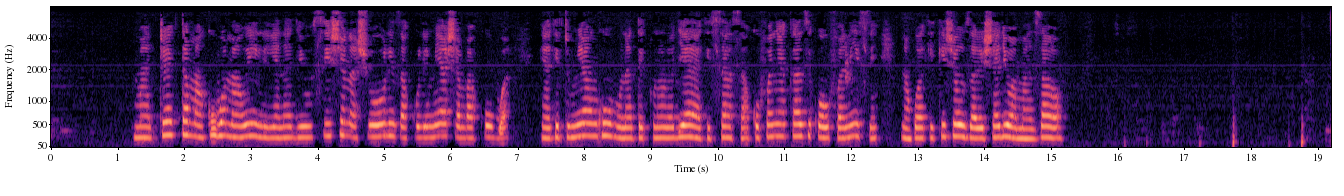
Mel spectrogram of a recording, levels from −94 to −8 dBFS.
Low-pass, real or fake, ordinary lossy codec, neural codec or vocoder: 7.2 kHz; real; MP3, 32 kbps; none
